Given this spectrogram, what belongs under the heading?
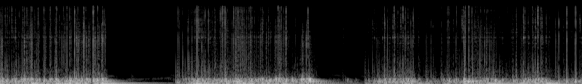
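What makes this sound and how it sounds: Long nails on both hands continuously scratch the hollow metal mesh grille of a large silver condenser microphone. The result is a dense, rumbling low scratching with a faint rasp on top, broken by two brief pauses where the sound fades out before the scratching resumes.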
